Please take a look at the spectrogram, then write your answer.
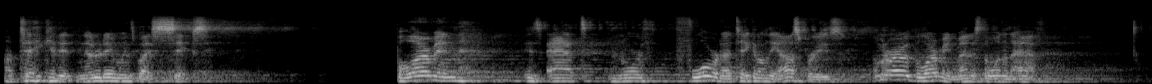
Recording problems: room echo; slight; dies away in 2.2 s
off-mic speech; somewhat distant

